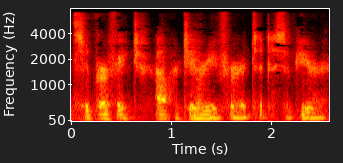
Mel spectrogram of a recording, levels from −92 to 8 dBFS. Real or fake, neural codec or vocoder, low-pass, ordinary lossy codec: fake; codec, 16 kHz, 1 kbps, FreqCodec, smaller model; 7.2 kHz; MP3, 32 kbps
